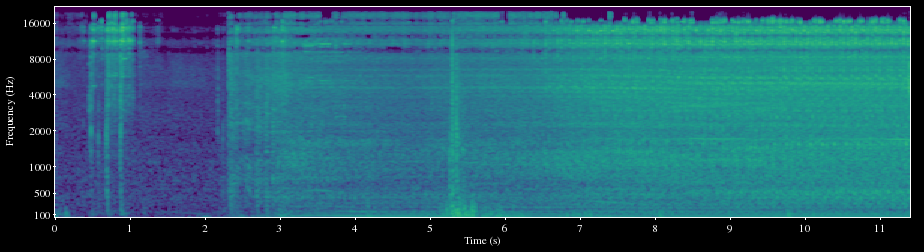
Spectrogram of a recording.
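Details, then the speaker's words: 2012 Mercedes S350d V6 diesel started after new air filters were fitted, before the engine cover goes back on: cranks, catches and settles into a steady, even idle with no knocks or misses. It sounds good. "that sounds good to me."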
